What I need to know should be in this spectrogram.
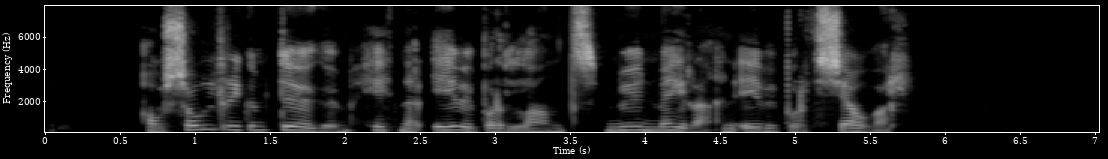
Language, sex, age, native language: Icelandic, female, 18-19, Icelandic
